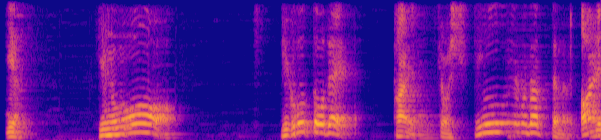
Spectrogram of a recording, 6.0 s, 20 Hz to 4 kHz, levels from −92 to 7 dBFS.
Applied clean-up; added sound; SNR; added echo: neural mask model DeepFilterNet 3.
